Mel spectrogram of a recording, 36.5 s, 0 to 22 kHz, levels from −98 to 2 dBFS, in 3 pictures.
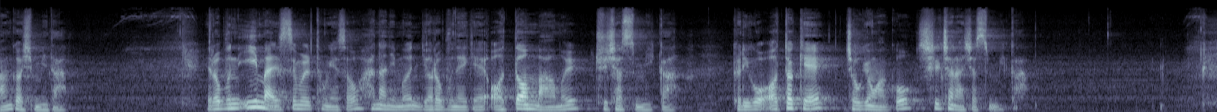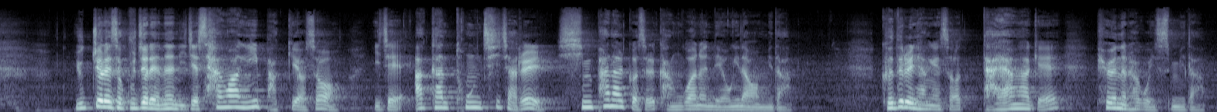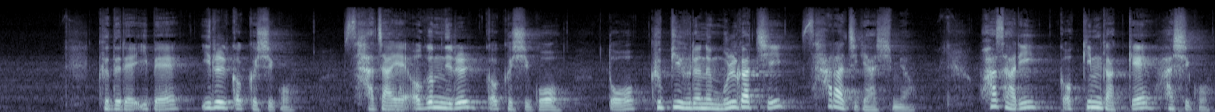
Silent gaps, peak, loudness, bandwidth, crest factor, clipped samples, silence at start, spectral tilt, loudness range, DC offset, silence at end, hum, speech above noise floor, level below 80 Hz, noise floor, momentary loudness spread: none; -2 dBFS; -24 LUFS; 16 kHz; 24 dB; under 0.1%; 0 s; -4.5 dB/octave; 8 LU; under 0.1%; 0.05 s; none; 36 dB; -62 dBFS; -60 dBFS; 17 LU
